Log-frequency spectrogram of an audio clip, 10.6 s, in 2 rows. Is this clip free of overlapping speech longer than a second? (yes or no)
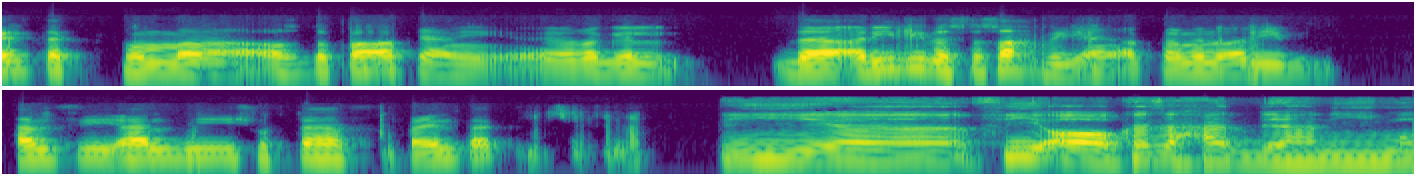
yes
